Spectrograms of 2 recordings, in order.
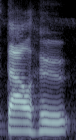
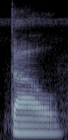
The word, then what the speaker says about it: Dalhousie: Who not woo? So it's Dalhousie. Dalhousie.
